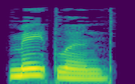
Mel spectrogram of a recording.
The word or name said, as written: maitland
